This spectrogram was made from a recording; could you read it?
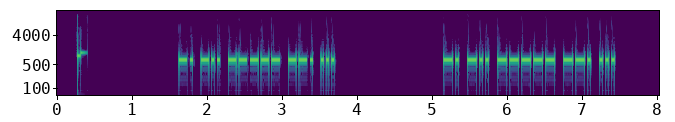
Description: Morse code, heard as a keyed tone, about 32 wpm, 700 Hz. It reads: ND0GS ND0GS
